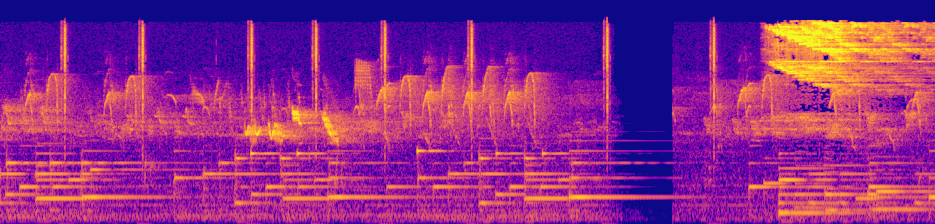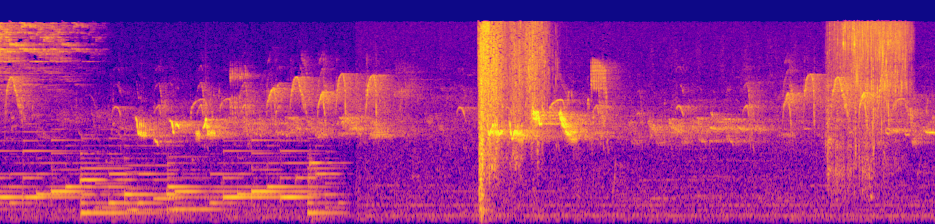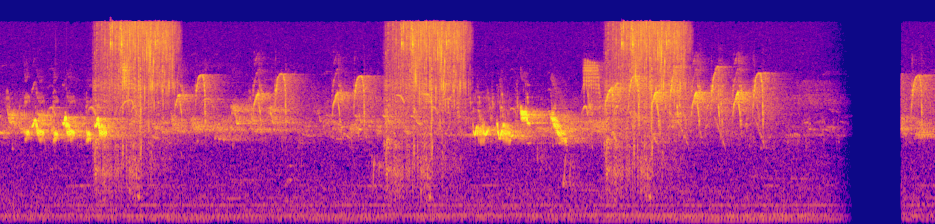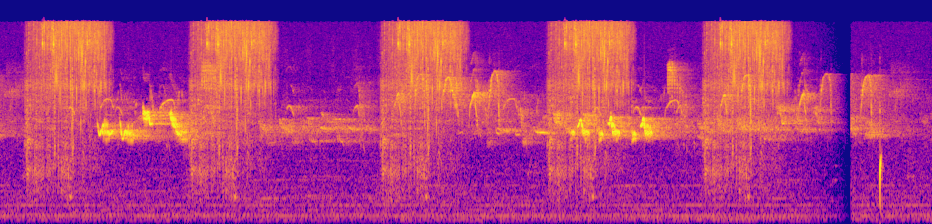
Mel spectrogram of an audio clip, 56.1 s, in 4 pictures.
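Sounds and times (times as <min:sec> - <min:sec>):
birds chirping: 0:00.0 - 0:09.2, 0:10.2 - 0:40.4, 0:43.5 - 0:56.0
water splashing onto sand: 0:21.2 - 0:22.2, 0:44.9 - 0:46.2.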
